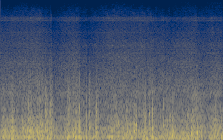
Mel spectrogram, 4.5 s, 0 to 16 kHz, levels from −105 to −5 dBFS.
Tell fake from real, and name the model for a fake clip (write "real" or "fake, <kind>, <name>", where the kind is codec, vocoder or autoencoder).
fake, codec, SNAC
